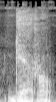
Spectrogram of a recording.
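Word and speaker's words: Güero: I think the correct pronunciation is Guero. Yeah.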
